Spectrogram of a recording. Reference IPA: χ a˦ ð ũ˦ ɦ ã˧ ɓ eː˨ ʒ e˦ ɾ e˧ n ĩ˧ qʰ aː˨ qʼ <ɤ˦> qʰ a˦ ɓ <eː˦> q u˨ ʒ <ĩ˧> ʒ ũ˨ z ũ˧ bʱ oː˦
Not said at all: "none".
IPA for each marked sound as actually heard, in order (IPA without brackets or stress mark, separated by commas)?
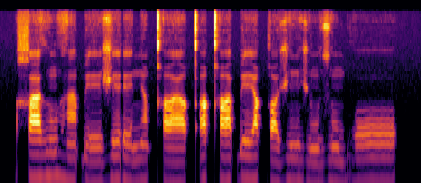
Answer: ɯ˦, eː˦, ĩ˧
